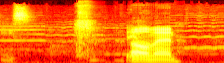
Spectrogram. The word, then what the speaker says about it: Ys: wise cornicles coming up I probably mispronounce the wise there I can't it's I can't pronounce ye it's ye I you don't say the white it's just e oh man all right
